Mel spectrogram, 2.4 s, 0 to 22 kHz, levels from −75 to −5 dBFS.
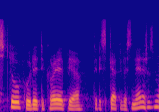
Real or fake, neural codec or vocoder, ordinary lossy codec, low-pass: fake; codec, 16 kHz in and 24 kHz out, 0.6 kbps, FocalCodec, streaming, 2048 codes; AAC, 96 kbps; 10.8 kHz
